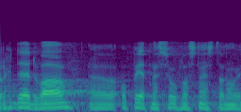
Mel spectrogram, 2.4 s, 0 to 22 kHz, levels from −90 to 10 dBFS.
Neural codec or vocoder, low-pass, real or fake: none; 5.4 kHz; real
